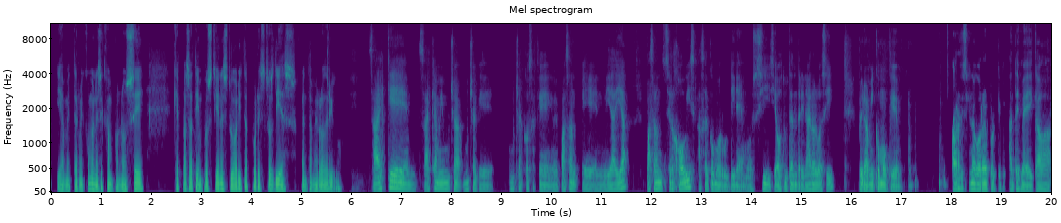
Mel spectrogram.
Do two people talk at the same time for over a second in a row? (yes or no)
no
